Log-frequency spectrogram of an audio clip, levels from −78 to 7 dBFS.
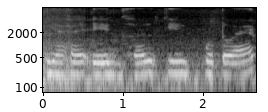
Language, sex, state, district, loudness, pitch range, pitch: Hindi, female, Rajasthan, Bikaner, -13 LUFS, 190-205 Hz, 195 Hz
